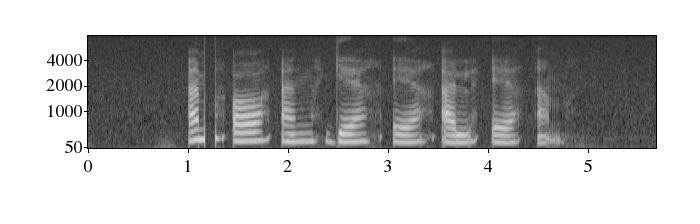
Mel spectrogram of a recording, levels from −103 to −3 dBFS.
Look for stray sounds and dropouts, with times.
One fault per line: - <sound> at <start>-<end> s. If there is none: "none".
- dropout at 1.2-1.3 s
